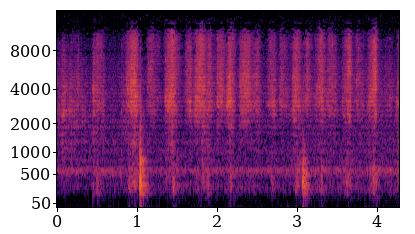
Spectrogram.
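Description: A spatula scraping and stirring flour and water into a shaggy bread dough in a mixing bowl, in quick repeated strokes, with two louder knocks about one and three seconds in.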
